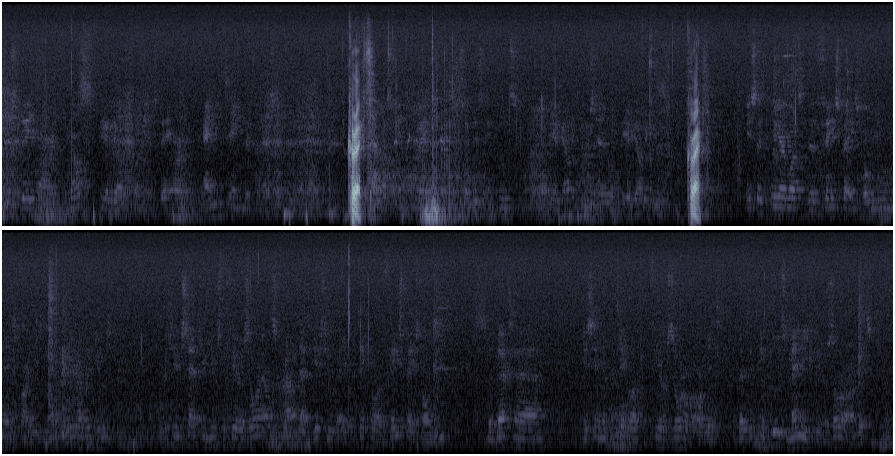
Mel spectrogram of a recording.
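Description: A man lectures calmly through a clip-on microphone.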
